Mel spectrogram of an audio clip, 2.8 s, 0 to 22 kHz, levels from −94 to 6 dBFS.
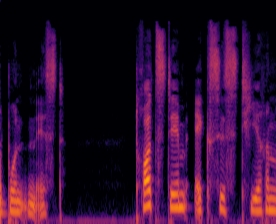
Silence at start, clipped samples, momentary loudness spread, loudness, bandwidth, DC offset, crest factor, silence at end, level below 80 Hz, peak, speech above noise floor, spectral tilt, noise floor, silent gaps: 0 s; under 0.1%; 16 LU; -29 LUFS; 16 kHz; under 0.1%; 22 dB; 0 s; -56 dBFS; -8 dBFS; 34 dB; -5 dB/octave; -62 dBFS; none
